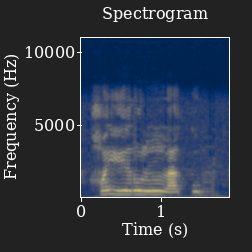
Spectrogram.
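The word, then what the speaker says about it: خَيْرٌ لَكُمْ: tulisan mirrobbikum dibaca mirrobbikum tulisan Khairun lakum dibaca khoirullakum itu untuk bacaan Idgham bilagunnah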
